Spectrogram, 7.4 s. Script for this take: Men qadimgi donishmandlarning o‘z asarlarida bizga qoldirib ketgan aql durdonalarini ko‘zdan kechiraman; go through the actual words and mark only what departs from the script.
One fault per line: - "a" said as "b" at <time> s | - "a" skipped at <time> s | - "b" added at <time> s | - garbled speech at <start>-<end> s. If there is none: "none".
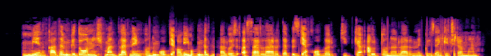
- garbled speech at 2.2-3.4 s
- "aql" skipped at 5.5 s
